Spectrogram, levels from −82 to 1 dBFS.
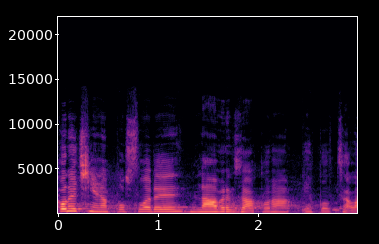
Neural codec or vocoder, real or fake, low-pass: codec, 44.1 kHz, 3.4 kbps, Pupu-Codec; fake; 14.4 kHz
